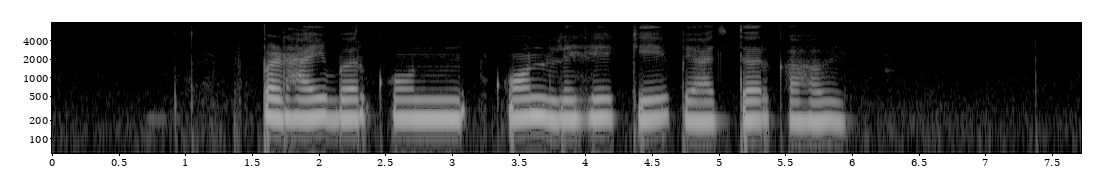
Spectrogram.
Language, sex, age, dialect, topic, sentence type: Chhattisgarhi, female, 18-24, Northern/Bhandar, banking, statement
